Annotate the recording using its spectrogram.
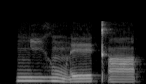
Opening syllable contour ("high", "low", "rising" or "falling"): high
